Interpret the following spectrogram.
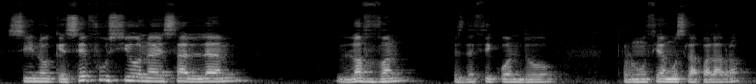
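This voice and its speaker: A man's voice: medium pitch, a little mellow. A man teaching a lesson, explaining patiently and checking in often with the listener. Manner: patient, drawn-out examples with frequent "¿ok?" check-ins. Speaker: Arabic teacher. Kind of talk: slow classroom explanation.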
